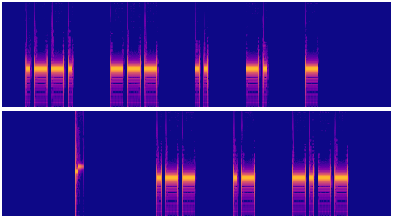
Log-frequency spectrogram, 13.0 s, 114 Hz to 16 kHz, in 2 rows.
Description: Morse code, heard as a keyed tone, about 17 wpm, spaced as for 10 wpm, 700 Hz. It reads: POINT WAY
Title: 3x Character Spacing - Top 300 Words - 17wpm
